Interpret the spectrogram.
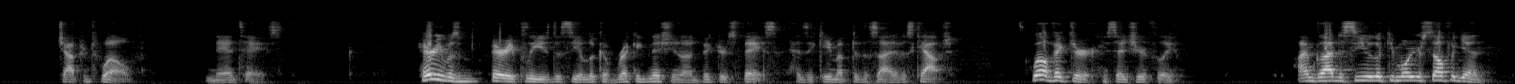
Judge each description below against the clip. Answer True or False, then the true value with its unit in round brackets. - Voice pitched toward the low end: True (125 Hz)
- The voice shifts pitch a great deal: True (7.4 semitones)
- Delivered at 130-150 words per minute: False (160 wpm)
